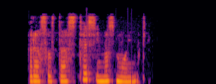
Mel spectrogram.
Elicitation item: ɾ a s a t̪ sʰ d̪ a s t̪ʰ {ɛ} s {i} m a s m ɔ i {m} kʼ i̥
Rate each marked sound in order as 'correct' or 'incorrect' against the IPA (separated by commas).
correct, correct, correct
